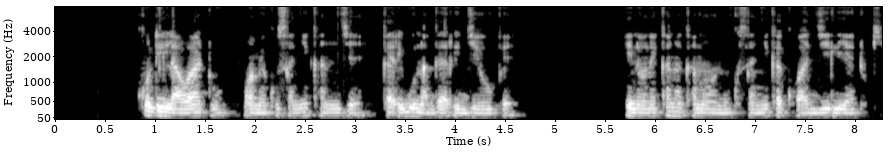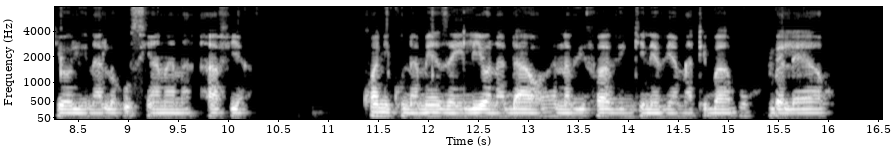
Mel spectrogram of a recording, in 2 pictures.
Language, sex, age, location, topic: Swahili, male, 18-24, Nairobi, health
